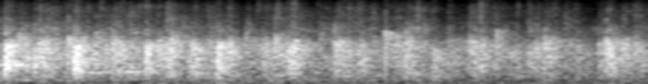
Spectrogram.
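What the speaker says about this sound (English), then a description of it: "Why don't we give Kathy another round of applause?" An audience at an award presentation gives a brief, steady round of applause, with many hands clapping densely and continuously at a moderate level.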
